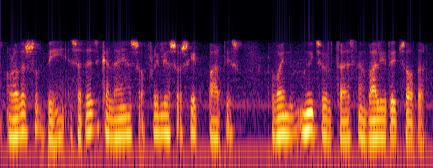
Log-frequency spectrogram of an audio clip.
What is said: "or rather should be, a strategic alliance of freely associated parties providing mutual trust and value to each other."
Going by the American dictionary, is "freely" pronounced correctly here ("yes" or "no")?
yes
